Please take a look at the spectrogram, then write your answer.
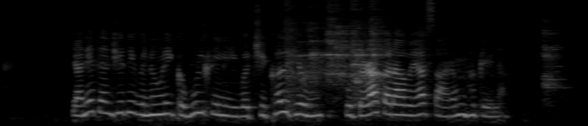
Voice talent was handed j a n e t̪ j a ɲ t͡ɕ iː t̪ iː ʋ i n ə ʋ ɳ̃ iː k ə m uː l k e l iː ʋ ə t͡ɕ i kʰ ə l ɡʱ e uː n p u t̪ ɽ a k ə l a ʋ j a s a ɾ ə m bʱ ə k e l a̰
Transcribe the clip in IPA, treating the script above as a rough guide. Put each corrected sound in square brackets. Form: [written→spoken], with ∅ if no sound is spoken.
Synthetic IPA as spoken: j a n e t̪ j a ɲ t͡ɕ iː t̪ iː ʋ i n ə ʋ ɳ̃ iː k ə [m→b] uː l k e l iː ʋ ə t͡ɕ i kʰ ə l ɡʱ e uː n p u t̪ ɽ a k ə [l→ɾ] a ʋ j a s a ɾ ə m bʱ ə k e l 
